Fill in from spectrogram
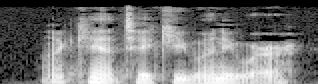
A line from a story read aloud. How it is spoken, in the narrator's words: Sam murmured in his ear, suppressed laughter in his voice too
